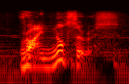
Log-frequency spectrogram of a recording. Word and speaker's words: rhinoceros: Well, there it's a 4-syllable word, but the apostrophe shows us that the stress comes on the second syllable. Rhinoceros, not rhinoceros, not rhinoceros, and not rhinoceros.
